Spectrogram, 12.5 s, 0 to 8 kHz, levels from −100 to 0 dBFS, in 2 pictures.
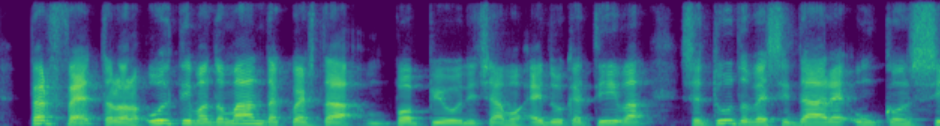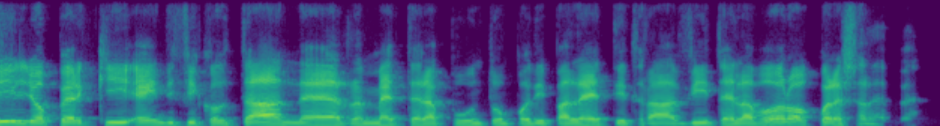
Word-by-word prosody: Perfetto, 200 -8 +4
allora 130 -2 +3
ultima 190 -2 +2
domanda, 170 -2 +3
questa 140 -4 +2
un 110 -2 -14
po' 135 +5 0
più 135 -1 -1
diciamo 125 +1 -4
educativa: 145 +5 -1 0.2
se - - -5
tu 200 +3 -1
dovessi 160 -5 -1
dare 150 0 +3
un 155 -1 -6
consiglio 165 +5 0
per 135 -5 0
chi 140 0 0
è 135 - +1
in 140 0 +1
difficoltà 130 +2 +1
nel 125 -3 0
mettere 120 0 -1
appunto 120 0 -6
un 115 - -7
po' 120 - -4
di 120 0 -5
paletti 120 0 0
tra 110 -1 -3
vita 125 +5 -4
e - - +1
lavoro 150 +8 0
quale 120 - 0
sarebbe? 100 -6 -12
135 Hz, 165 wpm, -24 LUFS, 120-155 Hz, 0.2 s, Perfetto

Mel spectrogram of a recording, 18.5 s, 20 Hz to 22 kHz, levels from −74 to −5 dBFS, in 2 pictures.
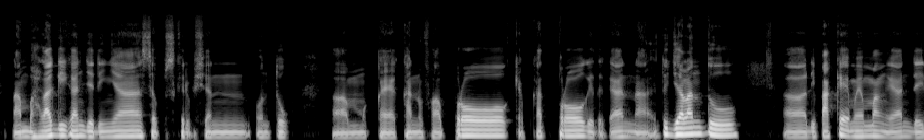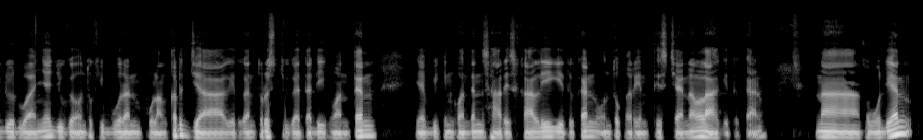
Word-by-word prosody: nambah 95 +2 +1
lagi 115 +3 +6
kan 110 0 +4
jadinya 105 +3 +3
subscription 90 0 -4
untuk, 90 0 -5 0.4
mmm, 85 +2 -3
kayak 85 -1 -2
Canva 90 0 -3 0.2
Pro, 115 -1 +6
CapCut - - -6
Pro 110 0 +5
gitu 90 -4 -4
kan. 95 +2 -1
Nah 85 -2 -2
itu 135 +5 +1
jalan 140 +2 +8
tuh, 125 -2 +5 0.4
eee, 90 0 -1
dipakai 110 +5 +2
memang 105 -1 0
ya 95 +2 -1
jadi 90 -3 -3
dua-duanya 90 +1 -2
juga 95 -3 -3
untuk 90 0 -5
hiburan 85 0 -3
pulang 80 -2 -6
kerja 85 -8 -1
gitu 85 +1 -7
kan. 90 - -3
Terus 100 -1 -2
juga 85 0 -6
tadi 85 +1 -4
ngonten 105 +7 -1 0.3
ya 85 -1 -4
bikin 90 +1 -6
konten 90 +2 -3
sehari 85 -2 -3
sekali 90 +4 -1
gitu 90 -2 -3
kan 100 +4 -2
untuk 85 -2 -7
ngerintis 85 -1 -6
channel-lah 90 +2 +1
gitu 80 - -14
kan. 100 - -6 0.6
Nah 90 -2 +2
kemudian 90 - +2
90 Hz, 160 wpm, -23 LUFS, 85-105 Hz, 0.6 s, jalan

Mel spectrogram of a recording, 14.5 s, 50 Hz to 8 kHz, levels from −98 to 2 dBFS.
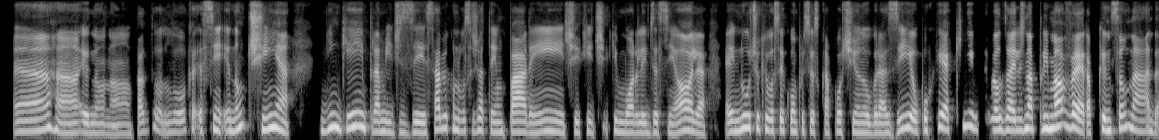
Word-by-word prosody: Aham, 180 -2 0
eu 160 - +1
não 155 0 -6
não 140 +1 -7
está 160 +2 -5
doi 185 +2 -9
louca, 170 +3 -6
assim, 190 +2 -2
eu 185 - -2
não 220 +8 +1
tinha 215 -6 +3 0.4
ninguém 235 +5 +3
para 180 -5 -2
me 175 -1 -2
dizer. 160 +1 -3
Sabe 210 +5 0
quando 215 -2 -3
você 185 -1 -8
já 195 +1 -2
tem 175 -3 -4
um 170 - -4
parente 170 0 +1
que 170 0 -8
te 240 +9 -9
que 185 - -6
uma 165 -1 -2
hora 160 -1 -1
ali 160 - -1
e - - -3
diz 165 0 -5
assim: 155 -1 -7
"Olha, 175 -5 +2 0.2
é 170 - 0
inútil 225 +5 +2
que 210 - -1
você 190 0 0
compre 180 0 -4
os - - -7
seus 175 -2 -3
capotinho 165 +1 -4
no 160 -1 -1
Brasil, 170 +7 0
porque 195 +7 0
aqui 245 +5 0
você 210 - -11
vai 200 0 +3
usar 200 -1 +4
eles 195 +1 0
na 220 -1 +6
primavera, 225 - +5
porque 155 +7 +1
eles 195 -1 +2
não - - -9
são 245 - -2
nada". 185 -5 -1
180 Hz, 230 wpm, -20 LUFS, 165-210 Hz, 0.4 s, na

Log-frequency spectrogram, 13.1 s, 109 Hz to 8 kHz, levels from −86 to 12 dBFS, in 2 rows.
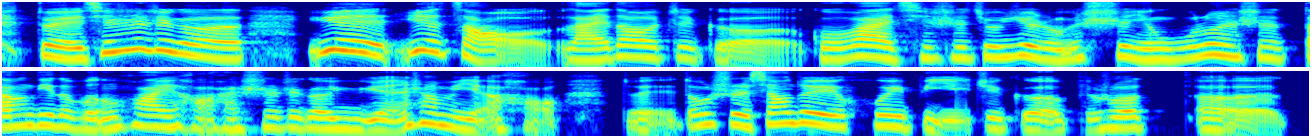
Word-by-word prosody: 对， 205 -5 +4
其 290 +10 +2
实 350 +2 +3
这 335 -1 +4
个 215 -9 +3 0.3
越 315 -5 +6
越 315 +1 +2
早 230 - +1
来 180 0 +1
到 220 0 +1
这 200 -1 -7
个 - - -5
国 190 0 -3
外， 220 -1 +4
其 190 +3 -7
实 205 0 -6
就 215 +1 -2
越 225 +1 +3
容 185 -4 -1
易 - - -3
适 220 +1 -2
应， 185 -1 -1
无 200 +3 -3
论 240 -1 +2
是 205 -2 -5
当 205 +2 +2
地 225 0 0
的 205 -2 -2
文 175 +1 -1
化 215 0 +1
也 200 - -1
好， 195 -5 -4
还 170 0 -6
是 190 +3 -6
这 190 0 -4
个 180 -1 +1
语 175 -3 -3
言 160 +2 0
上 255 0 0
面 205 -5 -1
也 165 - 0
好， - - -6 0.3
对， - - -6
都 220 +3 -3
是 240 -2 +1
相 250 +4 +1
对 245 -5 +5
会 215 0 -1
比 100 - -5
这 180 -2 -5
个， 170 -1 -1
比 165 - -14
如 - - -5
说， 190 0 +1 0.3
呃， - - -2
205 Hz, 250 characters per minute, -22 LUFS, 185-230 Hz, 0.3 s, 越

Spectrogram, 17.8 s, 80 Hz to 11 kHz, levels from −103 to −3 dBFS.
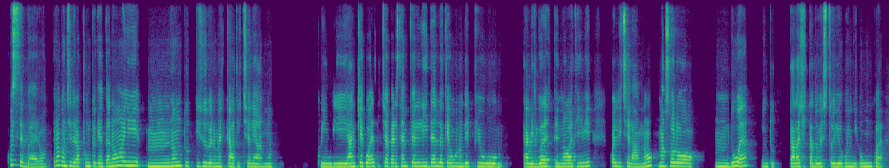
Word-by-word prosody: Questo 315 -4 +1
è 225 - -3
vero, 190 0 -5
però 285 +3 -2
considera 250 -4 +1
appunto 230 0 -1
che 215 -1 -1
da 220 +1 -2
noi, 265 +1 +2
mhmm, 215 -1 +3
non 245 +2 +4
tutti 240 -1 -7
i - - -3
supermercati 210 -2 -1
ce 205 +1 -4
le 200 0 -2
hanno. 195 0 -4 0.8
Quindi 200 0 +1
anche 215 +2 +2
ques 220 -1 0
cioè 230 -1 -1
per 220 0 +1
esempio 235 +1 -2
il 230 0 +1
Lidl 230 0 +1
che 220 - -2
è - - +1
1 215 -1 -1
dei 215 +1 +1
più 210 -1 +1 0.4
tra 200 0 0
virgolette 215 +3 +2
"innovativi", 210 +3 0 0.3
quelli 230 -2 -3
ce 220 0 0
l'hanno, 205 +8 -1
ma 230 0 0
solo, 225 -2 +1 0.2
mhmm, 215 -1 +1
2 250 +3 +1
in 205 -1 -5
tutta 200 +1 -4
la 205 +1 +3
città 210 0 -5
dove 205 0 0
sto 205 0 -3
io, 205 0 +2
quindi 210 -1 -1
comunque 210 -1 -1
215 Hz, 165 wpm, -22 LUFS, 205-230 Hz, 0.8 s, non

